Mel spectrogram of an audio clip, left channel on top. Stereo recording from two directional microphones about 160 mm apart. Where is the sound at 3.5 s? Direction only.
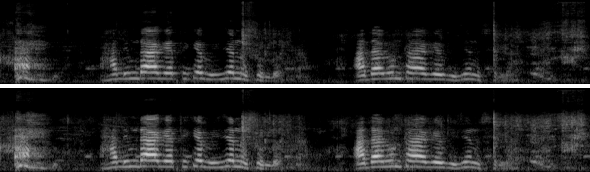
40° right (ahead or behind).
